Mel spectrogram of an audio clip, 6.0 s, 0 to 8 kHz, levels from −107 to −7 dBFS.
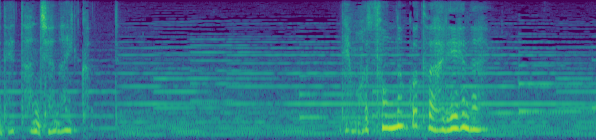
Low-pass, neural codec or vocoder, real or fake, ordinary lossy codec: none; none; real; none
